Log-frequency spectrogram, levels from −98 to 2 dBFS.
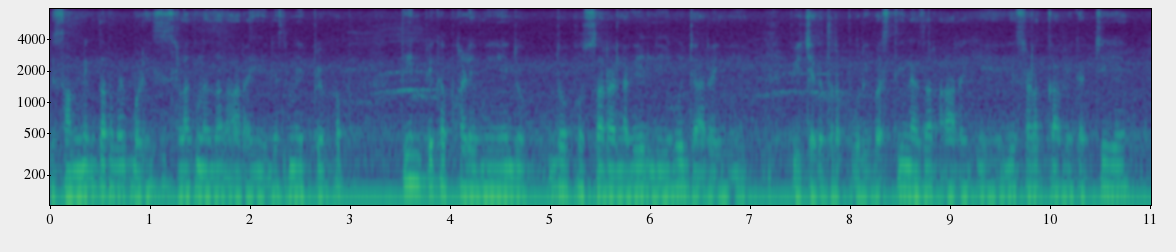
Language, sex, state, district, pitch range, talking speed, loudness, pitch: Hindi, male, Bihar, Samastipur, 105-115 Hz, 245 wpm, -37 LUFS, 110 Hz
